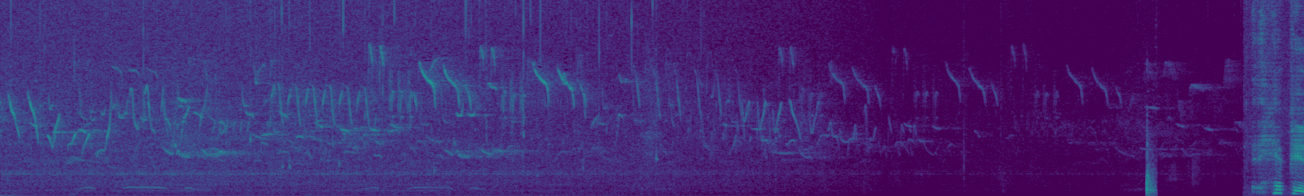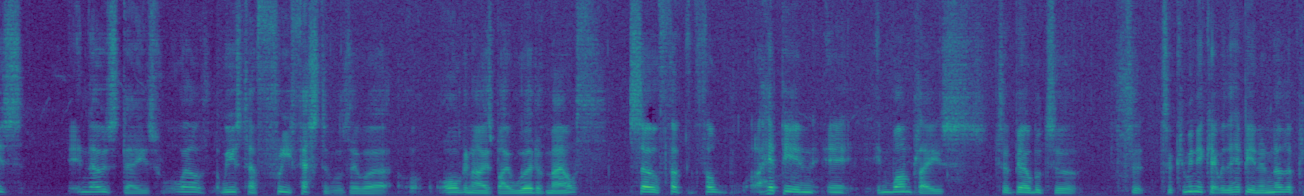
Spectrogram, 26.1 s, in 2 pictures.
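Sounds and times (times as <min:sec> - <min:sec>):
birds chirping and singing: 0:00.0 - 0:15.4.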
